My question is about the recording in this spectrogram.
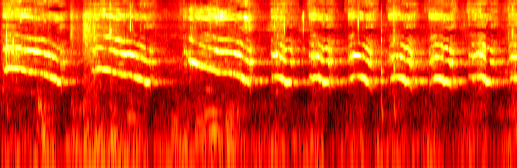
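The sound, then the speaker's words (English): A voice imitates a seagull, letting out a rapid, continuous run of high, falling, loud squawks with no pause between cries. “How do I do a seagull impression?”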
